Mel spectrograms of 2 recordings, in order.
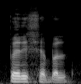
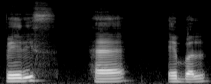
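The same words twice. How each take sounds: First: Said in the usual way. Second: "पेरिस है एबल" with long gaps between parts; broken into parts. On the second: Shown as a demonstration. Teacher repeating for memorisation, broken into parts. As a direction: say "पेरिस है एबल" one piece at a time. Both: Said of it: "याद करवाने के लिए मैं कह रहा हूँ ऐसा".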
